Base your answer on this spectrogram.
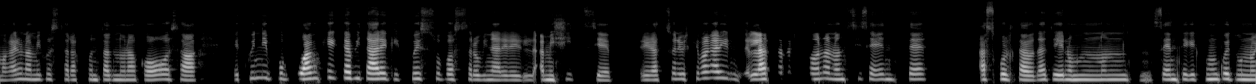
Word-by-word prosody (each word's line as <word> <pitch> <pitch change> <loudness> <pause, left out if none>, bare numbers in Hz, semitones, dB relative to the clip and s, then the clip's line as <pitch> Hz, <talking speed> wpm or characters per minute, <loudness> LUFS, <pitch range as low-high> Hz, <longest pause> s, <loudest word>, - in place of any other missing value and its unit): magari 210 +4 -5
un 245 - -4
amico 225 +1 -4
sta 230 0 -11
raccontando 215 0 -5
una 210 0 -2
cosa 215 0 +1 0.3
e 225 - -12
quindi 290 +1 -8
pu 260 -1 -8
può 250 - +10
anche 285 +3 +4
capitare 270 -3 +6
che 230 -2 -16
questo 265 -1 -6
possa 235 0 -6
rovinare 210 -1 -3
l'el 205 0 -6
amicizie, 215 -2 -4 0.2
relazioni, 210 +4 -5
perché 245 +2 -8
magari, 295 0 +2
mhmm, 240 - -14
l'altra 245 +4 +6
persona 270 -1 -4
non 235 -1 -1
si 255 +3 -23
sente 240 0 -4 0.5
ascoltav 225 -2 +1
da 220 +2 -1
te, 220 0 +2
non 215 0 +2 0.2
non 220 0 -1
mhmm, 205 +1 -16
sente 230 +2 -2
che 225 -1 -4
comunque 240 +1 +2
tu 225 - -7
non 215 0 +2
230 Hz, 185 wpm, -24 LUFS, 215-250 Hz, 0.5 s, può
